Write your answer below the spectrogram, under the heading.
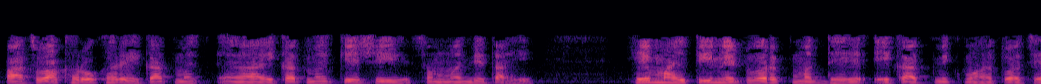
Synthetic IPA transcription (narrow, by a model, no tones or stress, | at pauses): pat͡sʋakʰəɾokʰəɾekat̪əekat̪məkeɕiːsəmbənd̪ʱit̪aɦe | hemaɦit̪iːneʈʋəɾkməd̪ʱːjeːkat̪mikməɦət̪ːʋat͡se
